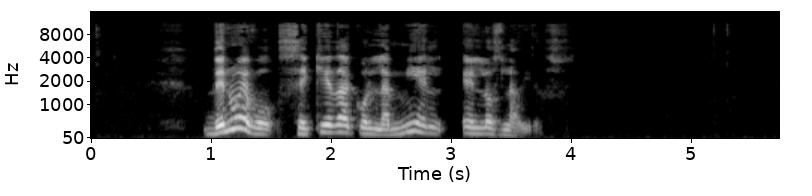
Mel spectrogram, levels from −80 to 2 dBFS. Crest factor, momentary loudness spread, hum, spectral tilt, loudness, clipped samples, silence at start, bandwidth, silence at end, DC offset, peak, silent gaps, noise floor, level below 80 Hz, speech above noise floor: 22 dB; 12 LU; none; -4 dB/octave; -20 LUFS; under 0.1%; 0.95 s; 11.5 kHz; 1.85 s; under 0.1%; 0 dBFS; none; -75 dBFS; -66 dBFS; 55 dB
